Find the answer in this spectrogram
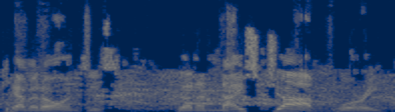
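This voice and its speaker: A man doing excited live play-by-play wrestling commentary, punching out each call of the action. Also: a little high, fairly quick. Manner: emphatic, punchy calls of the action. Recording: loud crowd noise behind live broadcast. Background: roaring arena crowd.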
